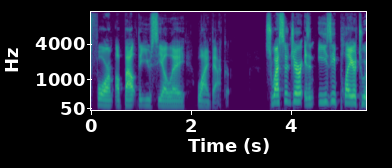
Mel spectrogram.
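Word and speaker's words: Schwesinger: But, it was a very good season for Swissinger. And I am pronouncing that correctly, by the way.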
